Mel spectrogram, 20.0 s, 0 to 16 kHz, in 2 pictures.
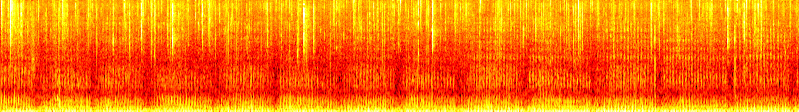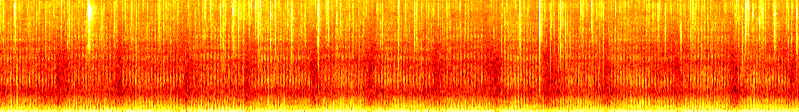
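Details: Cat purring with a cozy crackling fireplace: a deep continuous rumble that pulses with each breath, in and out roughly every 0.8 seconds, while scattered crisp wood crackles and pops sound throughout.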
